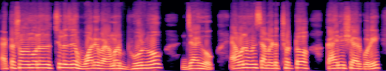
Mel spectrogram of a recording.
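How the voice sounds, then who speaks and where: A man hosting a casual chat, telling an animated story and mixing English words into Bengali. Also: on the high side, fairly quick, clear, resonant tone, no room sound, studio quality. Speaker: podcast host.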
